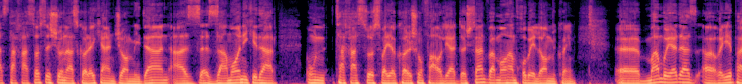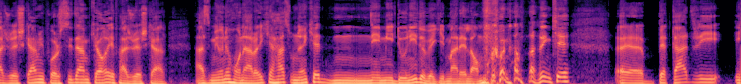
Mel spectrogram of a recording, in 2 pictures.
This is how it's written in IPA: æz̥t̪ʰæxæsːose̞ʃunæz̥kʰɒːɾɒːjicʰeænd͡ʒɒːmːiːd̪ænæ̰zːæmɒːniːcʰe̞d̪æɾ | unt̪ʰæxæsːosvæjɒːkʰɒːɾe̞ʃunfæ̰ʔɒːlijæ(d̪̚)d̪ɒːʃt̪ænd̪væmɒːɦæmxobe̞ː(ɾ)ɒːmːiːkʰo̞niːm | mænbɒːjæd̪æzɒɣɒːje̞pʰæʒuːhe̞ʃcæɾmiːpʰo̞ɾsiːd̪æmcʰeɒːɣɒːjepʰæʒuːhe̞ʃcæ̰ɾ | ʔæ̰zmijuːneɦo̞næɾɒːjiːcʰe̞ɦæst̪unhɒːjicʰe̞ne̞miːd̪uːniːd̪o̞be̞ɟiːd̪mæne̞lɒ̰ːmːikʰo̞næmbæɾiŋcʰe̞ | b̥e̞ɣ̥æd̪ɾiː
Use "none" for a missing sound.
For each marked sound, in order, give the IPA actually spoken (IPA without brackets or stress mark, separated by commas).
t̪̚, l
